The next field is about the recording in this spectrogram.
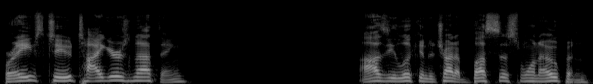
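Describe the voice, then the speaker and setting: A man's voice: a little high, unhurried, a bit bright, no echo. A man doing live baseball play-by-play as a stream host, mixing clipped calls with folksy, joking asides and casual chat.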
